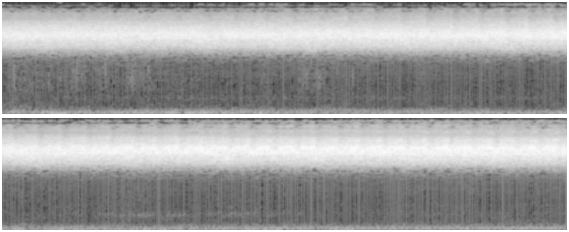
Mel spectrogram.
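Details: A dense chorus of singing cicadas fills summer woods beside a creek on a warm, humid day. The shrill, continuous drone holds steady and grows slightly louder toward the end, over a soft low background hum.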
